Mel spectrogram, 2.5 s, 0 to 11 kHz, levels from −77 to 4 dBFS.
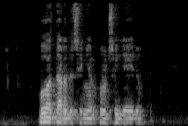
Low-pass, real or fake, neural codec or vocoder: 9.9 kHz; real; none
